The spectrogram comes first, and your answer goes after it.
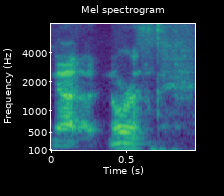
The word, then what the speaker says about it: Nat of the North: So the wife's YouTube is Nat Ut North, Nat of the North, but they pronounce it Nat Ut North.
